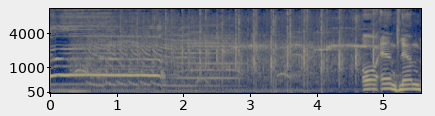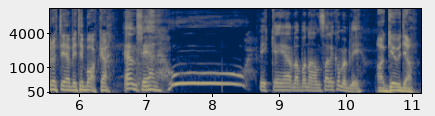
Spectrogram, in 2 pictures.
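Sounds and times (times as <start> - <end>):
crowd applause and cheering: 0.0 - 6.6
speech: 4.7 - 7.6, 8.7 - 11.1.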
